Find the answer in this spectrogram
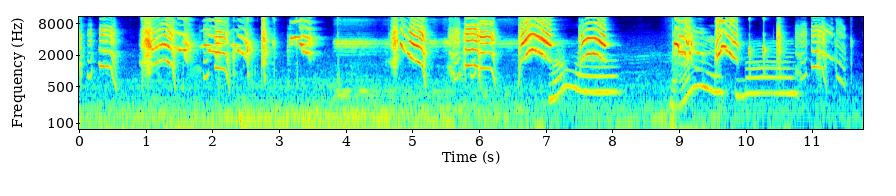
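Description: A ring-necked parakeet chatters in quick, high, harmonic bursts, mixing word-like phrases with sharp rising and falling squawks. A low hum sits beneath.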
